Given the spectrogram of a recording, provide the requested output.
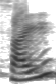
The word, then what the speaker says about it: psi: That means psi stands for PSI. So we can pronounce it as psi.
